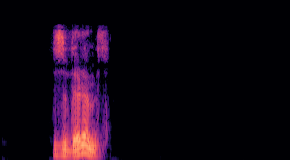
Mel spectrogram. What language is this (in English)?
Kabyle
